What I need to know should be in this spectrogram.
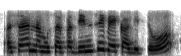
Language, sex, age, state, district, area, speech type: Kannada, female, 45-60, Karnataka, Chikkaballapur, rural, conversation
